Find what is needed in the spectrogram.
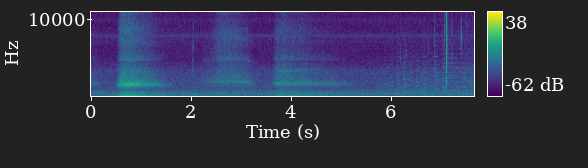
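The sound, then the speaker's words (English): Deep breathing during a guided breathing exercise: a few audible, breathy airflow sounds, the first strongest and the later ones softer, with no talking. “we're going to take a nice deep breath in. Inhale, exhale.”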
